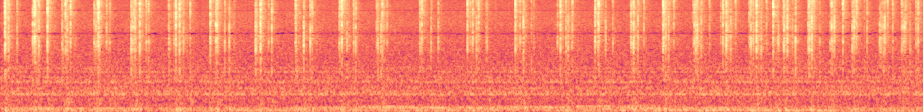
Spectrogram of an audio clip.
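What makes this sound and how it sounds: Fingernails tap on bamboo sticks at varying speeds and intensities. The result is a rapid, uneven run of short, dry, bright clicks that die away almost instantly, with a faint low rumble steady underneath.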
